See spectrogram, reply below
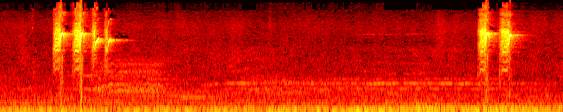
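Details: Konin singing clearly for use as songbird training master: a fast burst of four high sharp chirps, a long pause with a faint steady low tone, then a doubled chirp.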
